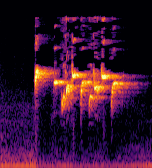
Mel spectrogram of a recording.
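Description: A bulbul gives one quick, bubbly whistled phrase of about six slurred, liquid notes, with a clear ringing start, lasting under two seconds against a quiet background.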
